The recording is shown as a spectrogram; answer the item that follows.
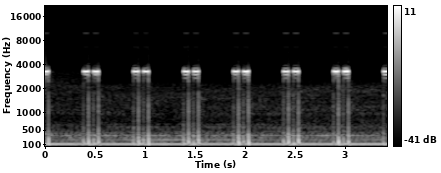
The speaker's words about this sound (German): Leute, warte mal, da ist unser Flugzeug gerade da, jetzt piepst es gerade. Schau doch alle mal raus und gucken, ob wir irgendwann ein Flugzeug sehen.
